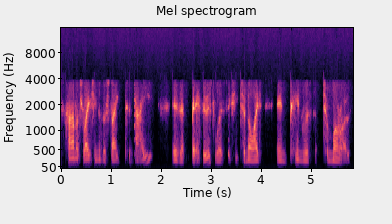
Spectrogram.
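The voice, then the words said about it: Hoarse, croaky voice. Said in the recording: “Excuse my voice, ... we're a bit croaked today”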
